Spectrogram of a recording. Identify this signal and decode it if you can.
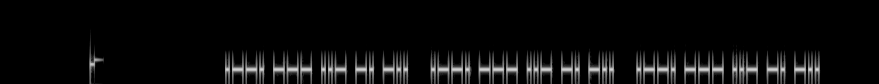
Morse code, heard as a keyed tone, about 34 wpm, 700 Hz. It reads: POUND POUND POUND
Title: Top 500 Words Repeated 35wpm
